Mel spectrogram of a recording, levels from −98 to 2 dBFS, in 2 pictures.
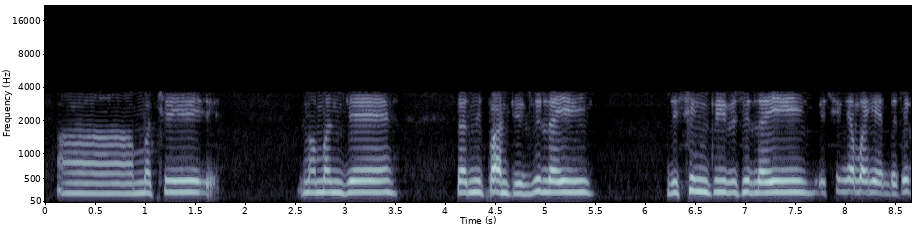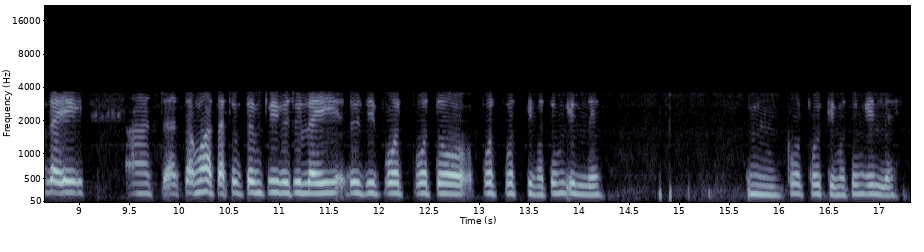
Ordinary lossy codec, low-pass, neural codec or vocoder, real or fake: none; 3.6 kHz; codec, 16 kHz, 16 kbps, FunCodec, trained on LibriTTS, 50 frames a second; fake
